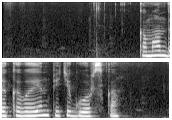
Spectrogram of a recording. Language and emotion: Russian, neutral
